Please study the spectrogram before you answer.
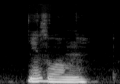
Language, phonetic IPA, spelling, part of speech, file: Polish, [ɲɛˈzwɔ̃mnɨ], niezłomny, adjective, LL-Q809 (pol)-niezłomny.wav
